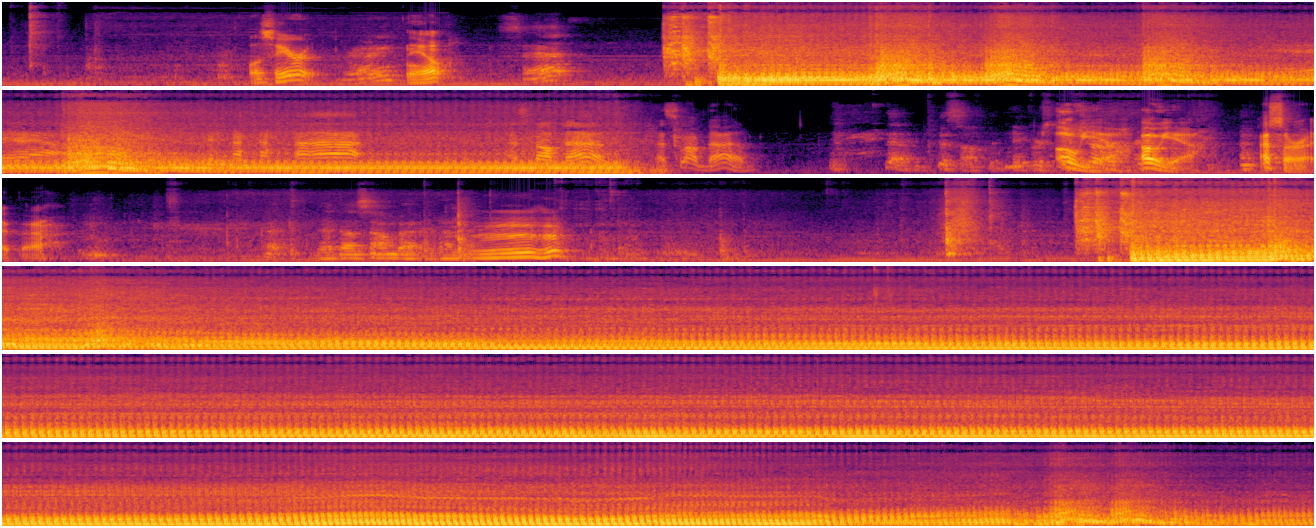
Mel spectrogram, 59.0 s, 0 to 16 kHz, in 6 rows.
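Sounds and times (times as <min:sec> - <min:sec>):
motorcycle engine cranking: 0:05.0 - 0:09.6, 0:27.7 - 0:42.4
motorcycle engine idling and revving: 0:05.0 - 0:14.8, 0:27.7 - 0:59.0.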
